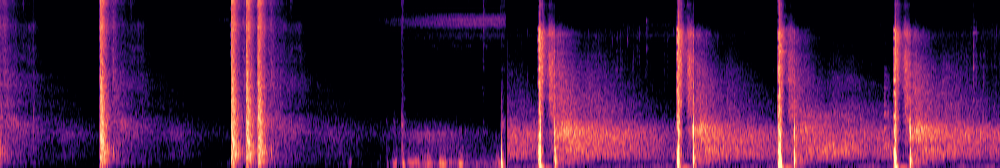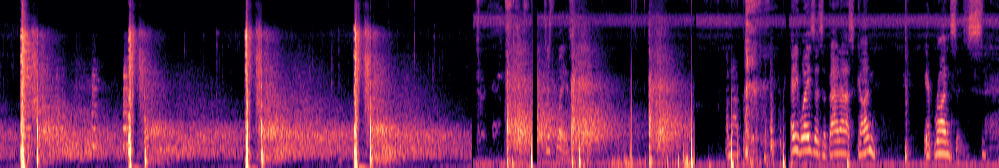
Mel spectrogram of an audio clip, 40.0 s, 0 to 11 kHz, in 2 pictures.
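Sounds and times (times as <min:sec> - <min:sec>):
rifle shots echoing: 0:00.0 - 0:00.7, 0:02.0 - 0:03.0, 0:04.6 - 0:06.1, 0:10.2 - 0:29.3, 0:30.1 - 0:32.4, 0:33.0 - 0:33.9.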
